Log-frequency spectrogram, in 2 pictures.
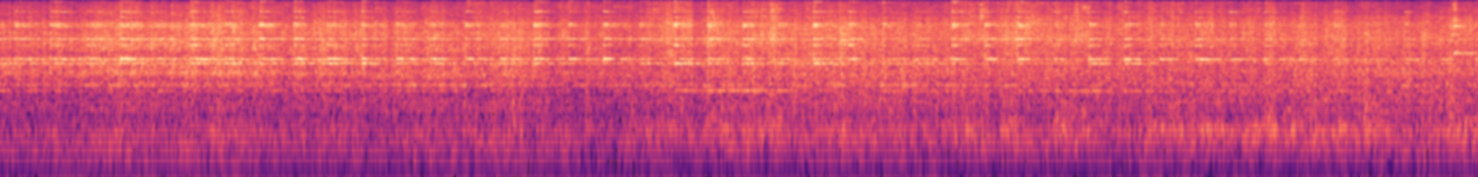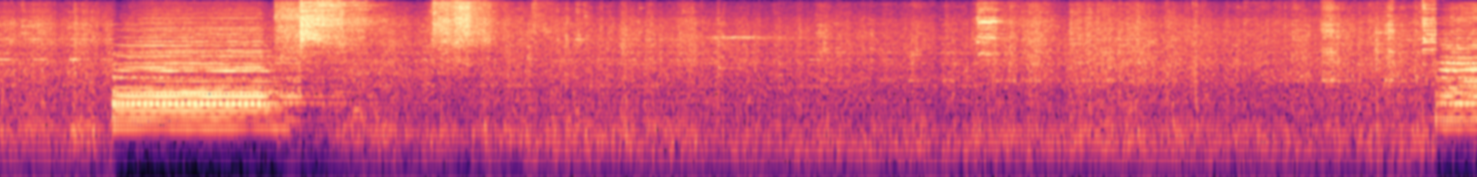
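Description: Freight train flatcars rolling past with a steady clatter and rumble of wheels on rail. A train horn blows once, loud, for about a second and a half some sixteen seconds in, and starts again just at the end.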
